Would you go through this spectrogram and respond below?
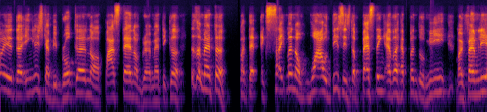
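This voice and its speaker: A man with a somewhat high voice hosts a motivational talk. He speaks with energy and emphasis, his pitch swinging from high peaks down to low, quiet stretches. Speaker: host.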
